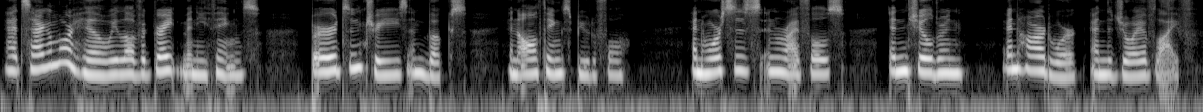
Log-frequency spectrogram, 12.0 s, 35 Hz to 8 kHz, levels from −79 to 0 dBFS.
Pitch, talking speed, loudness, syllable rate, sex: 235 Hz, 155 wpm, -17 LUFS, 4.3 syllables/s, female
